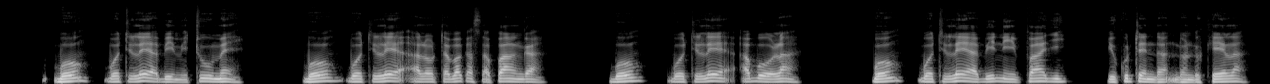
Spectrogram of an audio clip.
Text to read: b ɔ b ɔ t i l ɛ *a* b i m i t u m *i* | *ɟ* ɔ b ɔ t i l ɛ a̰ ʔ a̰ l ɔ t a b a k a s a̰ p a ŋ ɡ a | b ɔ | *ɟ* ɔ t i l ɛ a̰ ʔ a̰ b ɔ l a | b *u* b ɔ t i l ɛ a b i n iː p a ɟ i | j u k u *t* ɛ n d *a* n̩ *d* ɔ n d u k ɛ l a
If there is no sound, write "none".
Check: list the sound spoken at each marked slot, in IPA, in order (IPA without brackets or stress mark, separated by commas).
a, ɛ, b, b, ɔ, t, a, d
